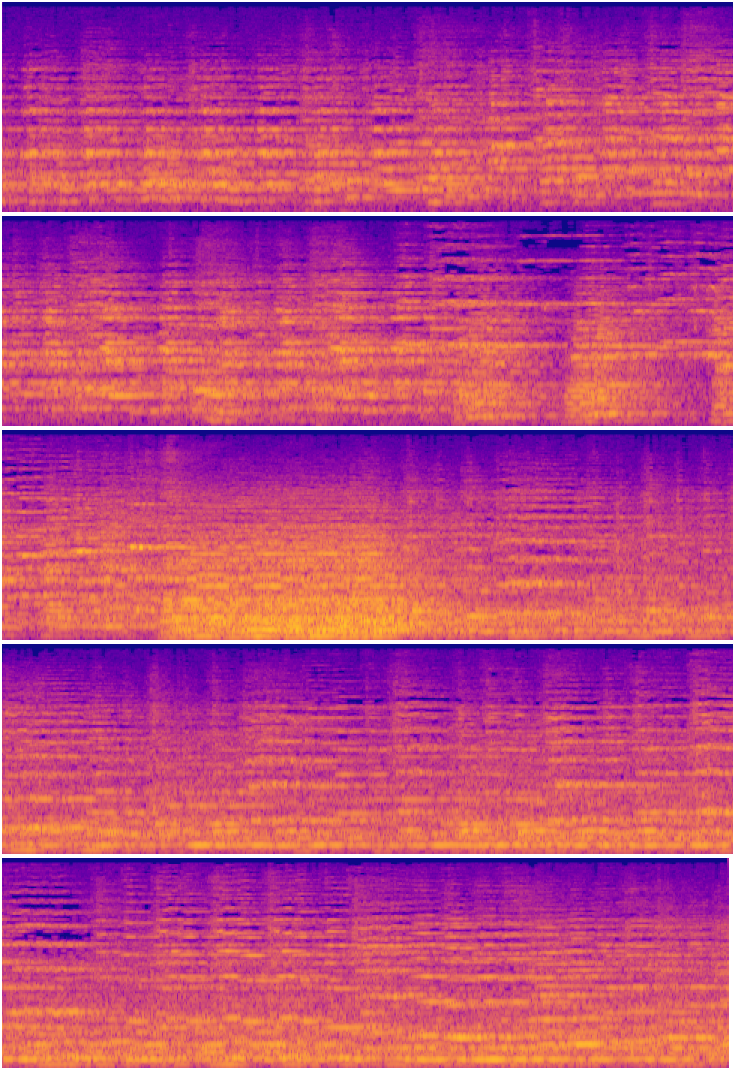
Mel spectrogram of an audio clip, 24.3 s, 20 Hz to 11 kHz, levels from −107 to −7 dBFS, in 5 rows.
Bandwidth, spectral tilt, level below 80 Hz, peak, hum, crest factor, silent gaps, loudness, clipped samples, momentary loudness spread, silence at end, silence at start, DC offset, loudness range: 10 kHz; -6 dB/octave; -56 dBFS; -10 dBFS; none; 18 dB; none; -29 LUFS; under 0.1%; 10 LU; 0 s; 0 s; under 0.1%; 8 LU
